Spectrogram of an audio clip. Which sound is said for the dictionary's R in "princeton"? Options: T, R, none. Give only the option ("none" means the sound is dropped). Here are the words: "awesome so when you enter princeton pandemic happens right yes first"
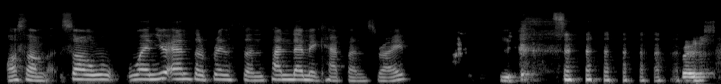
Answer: R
